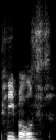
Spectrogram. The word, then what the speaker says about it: Peoples: It is Peoples. Peoples, Much okay. like people, but spelled a little Yeah, differently. but spelled differently just to throw me a curve.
